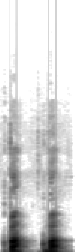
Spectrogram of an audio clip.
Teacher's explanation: Some other interesting consonants in Yoruba are velar labial stops, kp and kb. They have a double articulation at the lips and at the back of the roof of the mouth.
